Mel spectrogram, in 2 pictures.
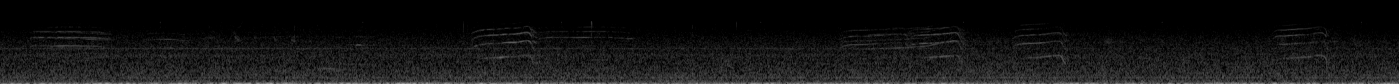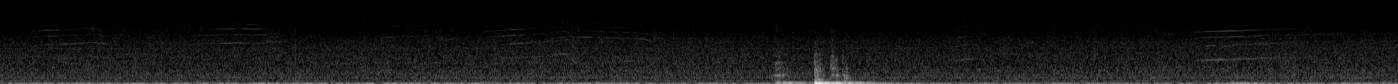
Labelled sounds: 0.2	3.2	killer whale, southern resident, 1.3 to 7.4 kHz
3.5	3.9	killer whale, 1.8 to 5.8 kHz
4.7	5.5	killer whale, 0.68 to 8.0 kHz
5.3	6.4	killer whale, southern resident, call S16, 2.6 to 7.6 kHz
8.3	10.8	killer whale, 0.58 to 8.0 kHz
12.6	13.4	killer whale, 0.46 to 8.0 kHz
14.1	15.3	killer whale, 1.7 to 6.3 kHz
15.7	16.8	killer whale, 2.1 to 8.0 kHz
17.8	20.8	killer whale, 0.75 to 8.0 kHz
23.3	23.9	killer whale, 0.83 to 6.5 kHz
25.6	27.9	killer whale, 0.77 to 8.0 kHz

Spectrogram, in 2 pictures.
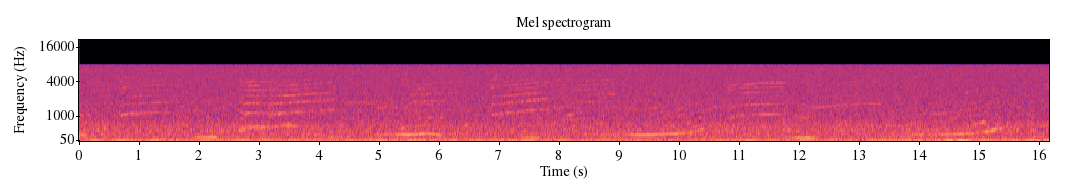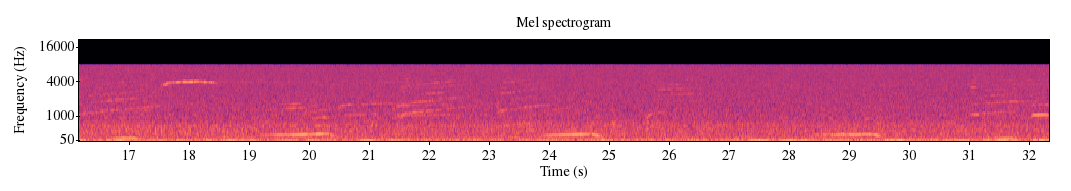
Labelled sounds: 0.7	1.3	killer whale, Bigg's (transient), 0.96 to 1.3 kHz
2.7	4.3	killer whale, Bigg's (transient), 0.96 to 4.2 kHz
5.7	6.3	killer whale, Bigg's (transient), 3.6 to 3.9 kHz
6.8	7.8	killer whale, Bigg's (transient), 1.0 to 3.9 kHz
11.0	13.4	killer whale, Bigg's (transient), 1.0 to 3.9 kHz
16.2	16.7	killer whale, Bigg's (transient), 1.0 to 3.8 kHz
17.5	18.5	killer whale, Bigg's (transient), 3.4 to 4.1 kHz
19.6	20.8	killer whale, Bigg's (transient), 1.3 to 1.6 kHz
21.4	22.5	killer whale, Bigg's (transient), 0.90 to 4.2 kHz
23.2	24.0	killer whale, Bigg's (transient), 1.3 to 2.8 kHz
25.8	26.4	killer whale, Bigg's (transient), 2.4 to 3.0 kHz
31.3	32.3	killer whale, Bigg's (transient), 0.90 to 2.4 kHz

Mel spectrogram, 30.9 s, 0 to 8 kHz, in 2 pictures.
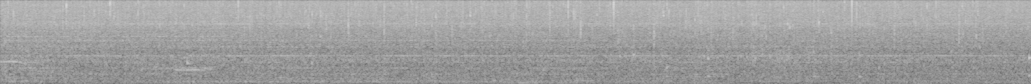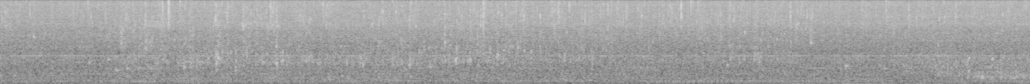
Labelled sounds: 0.0	0.3	water noise, 0.78 to 0.88 kHz

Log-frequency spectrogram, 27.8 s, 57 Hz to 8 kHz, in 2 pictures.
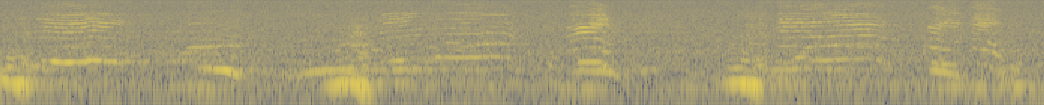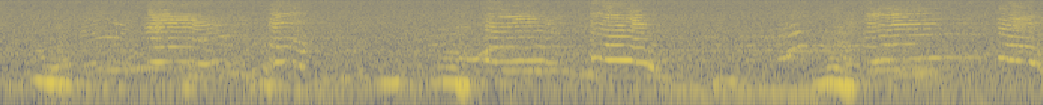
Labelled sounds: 0.4	2.1	humpback whale, 1.2 to 6.5 kHz
2.5	3.3	humpback whale, 0.80 to 4.7 kHz
4.5	8.1	humpback whale, 0.90 to 6.6 kHz
10.3	11.8	humpback whale, 0.86 to 6.7 kHz
12.3	13.3	humpback whale, 0.80 to 5.5 kHz
15.2	17.1	humpback whale, 0.83 to 6.3 kHz
17.5	18.0	humpback whale, 0.80 to 4.5 kHz
20.0	22.6	humpback whale, 0.80 to 7.0 kHz
24.4	26.6	humpback whale, 0.80 to 6.1 kHz
27.2	27.8	humpback whale, 0.80 to 3.7 kHz

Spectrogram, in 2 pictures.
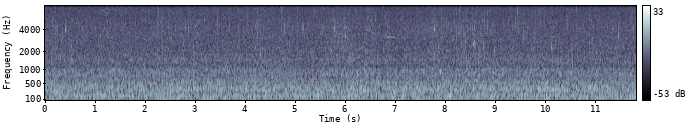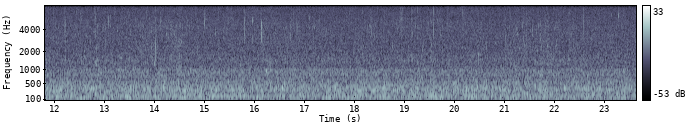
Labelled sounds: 6.8	7.1	Pacific white-sided dolphin, 3.0 to 3.4 kHz

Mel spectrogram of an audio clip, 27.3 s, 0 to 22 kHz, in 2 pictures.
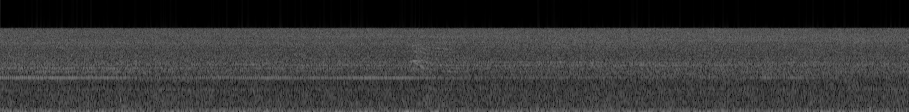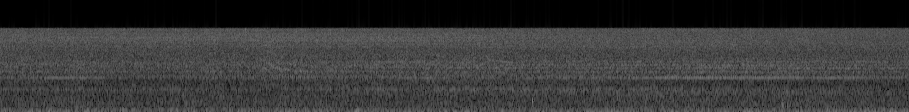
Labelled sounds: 6.1	6.8	killer whale, Bigg's (transient), 0.89 to 4.1 kHz

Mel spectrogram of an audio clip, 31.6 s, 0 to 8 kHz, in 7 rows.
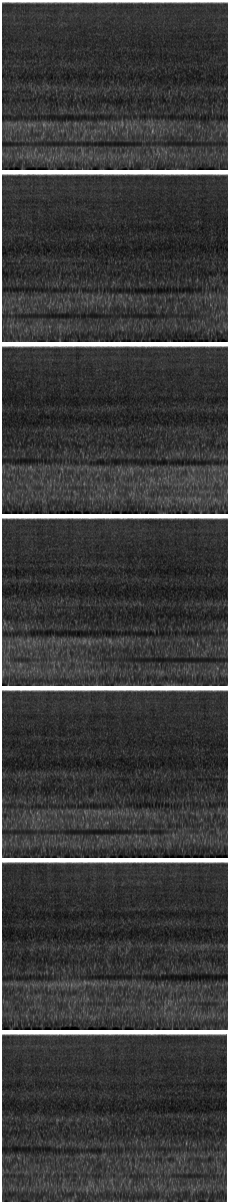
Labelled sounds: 25.9	26.1	vessel noise, 0.80 to 0.99 kHz

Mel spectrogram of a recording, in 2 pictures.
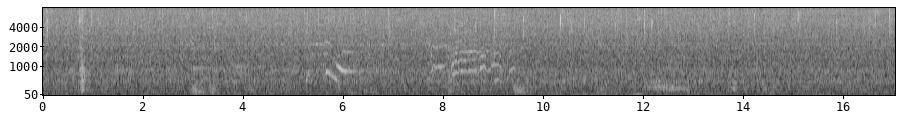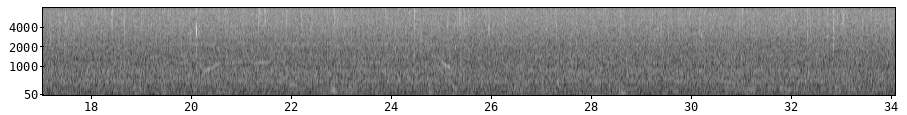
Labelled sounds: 3.8	4.0	killer whale, Bigg's (transient), 0.94 to 1.1 kHz
5.3	6.2	killer whale, Bigg's (transient), 0.78 to 2.3 kHz
7.8	9.2	killer whale, Bigg's (transient), 0.78 to 2.2 kHz
20.3	20.6	killer whale, Bigg's (transient), 0.81 to 1.1 kHz

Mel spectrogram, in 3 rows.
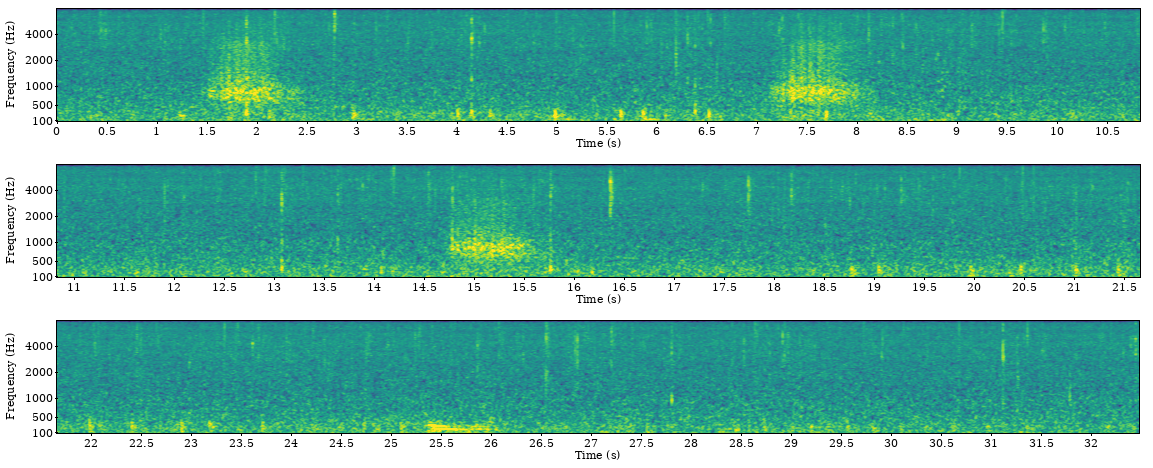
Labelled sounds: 1.6	2.2	invertebrate grinding on or near the hydrophone, 0.78 to 1.1 kHz
7.1	7.4	invertebrate grinding on or near the hydrophone, 0.78 to 1.1 kHz
14.9	15.5	invertebrate grinding on or near the hydrophone, 0.78 to 1.1 kHz

